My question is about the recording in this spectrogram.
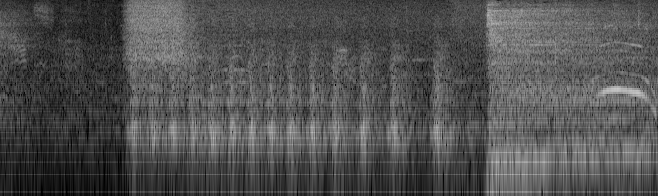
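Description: A projection-mapping show's soundtrack over outdoor loudspeakers: about a second in, a hissing effect starts, pulsing about four times a second. Near the end, music comes in with a sudden loud start.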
